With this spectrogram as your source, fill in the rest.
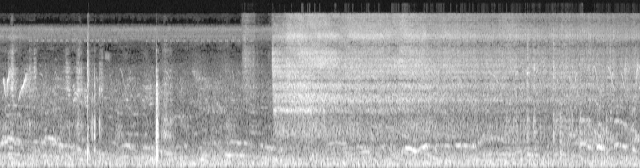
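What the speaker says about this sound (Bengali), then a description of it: "ওই তেলের মধ্যে আমি যে এই যে ব্যাটারটা তৈরি করে রেখেছিলাম পরিমাণ মতো দিয়ে দিচ্ছি" Mango patishapta batter poured into hot oil gives a steady close hiss that grows louder and denser midway, with a few faint clicks over it.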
